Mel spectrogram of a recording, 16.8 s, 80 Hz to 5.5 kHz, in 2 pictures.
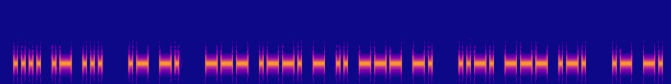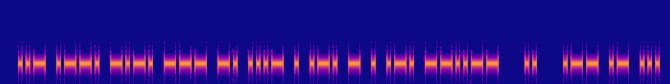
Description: Morse code, heard as a keyed tone, about 25 wpm, 600 Hz. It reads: HAS AN OPTION FOR AN UPCONVERTER, I WAS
